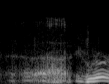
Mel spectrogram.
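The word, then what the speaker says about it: Roer: of Duran, which was on the Ruhr River, R-O-E-R, as opposed to R-U-H-R, but pronounced the same way.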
